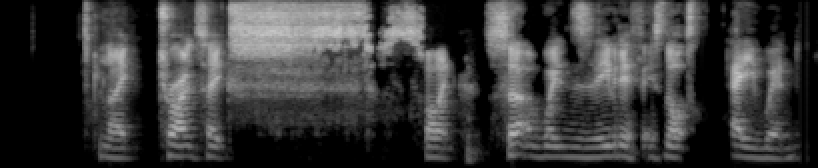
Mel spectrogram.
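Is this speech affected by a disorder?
Yes: stutter; developmental, onset early childhood, lifelong, more severe during trial, barely able to speak first six months in prison; stutters during this interview; ignores disfluencies and keeps talking, media presence trained as main focus; here prolonged sounds, blocks.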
